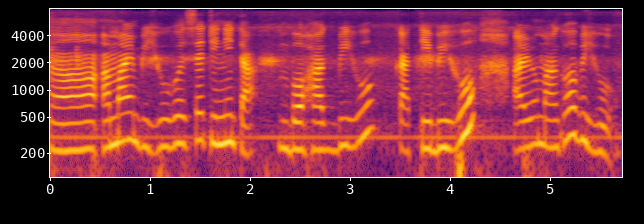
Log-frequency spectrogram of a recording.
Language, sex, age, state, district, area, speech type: Assamese, female, 30-45, Assam, Jorhat, urban, spontaneous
